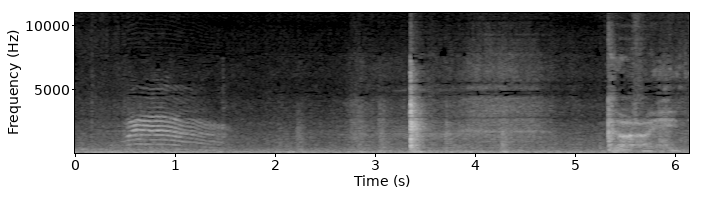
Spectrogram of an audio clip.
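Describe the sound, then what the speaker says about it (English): A cat gives a single drawn-out meow early on, followed by faint rustles and a couple of sharp clicks in a quiet room, with soft background sounds throughout. "Be careful with that cat."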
